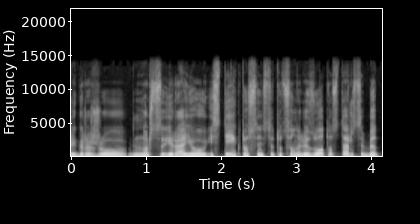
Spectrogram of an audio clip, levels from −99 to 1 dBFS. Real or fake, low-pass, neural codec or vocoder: real; 14.4 kHz; none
